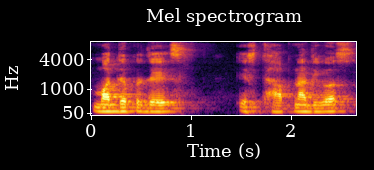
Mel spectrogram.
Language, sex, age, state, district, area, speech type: Hindi, male, 60+, Madhya Pradesh, Balaghat, rural, spontaneous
